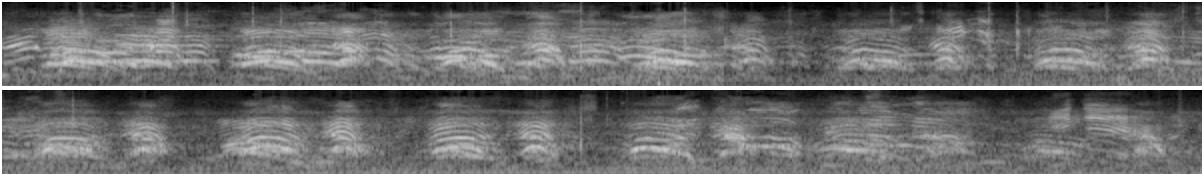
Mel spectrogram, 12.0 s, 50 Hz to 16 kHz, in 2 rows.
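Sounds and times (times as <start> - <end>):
children chanting: 0.0 - 12.0.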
